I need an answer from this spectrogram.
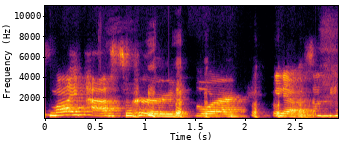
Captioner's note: laughs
